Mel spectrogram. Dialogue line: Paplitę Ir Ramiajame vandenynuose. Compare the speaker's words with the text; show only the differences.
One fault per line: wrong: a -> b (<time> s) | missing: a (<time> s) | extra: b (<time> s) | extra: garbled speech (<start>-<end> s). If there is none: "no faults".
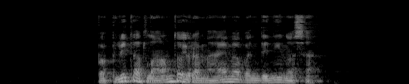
extra: Atlanto (1.4 s)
